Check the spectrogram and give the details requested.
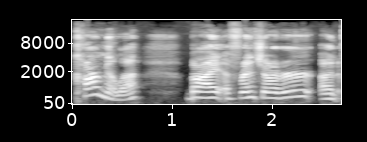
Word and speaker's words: Carmilla: then I'll be reading caramilla no not caramella carmilla by a French order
